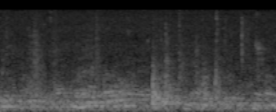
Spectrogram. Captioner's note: crowd talking indistinctly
